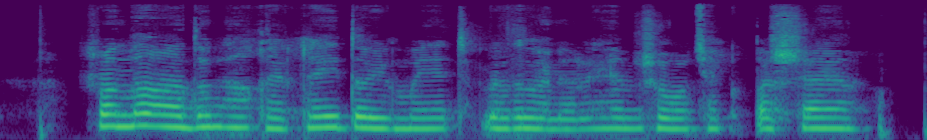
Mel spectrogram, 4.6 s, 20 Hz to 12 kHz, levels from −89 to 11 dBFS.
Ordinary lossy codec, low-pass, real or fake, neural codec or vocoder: AAC, 32 kbps; 10.8 kHz; fake; codec, 24 kHz, 1 kbps, SNAC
